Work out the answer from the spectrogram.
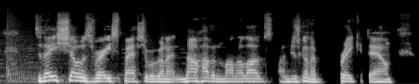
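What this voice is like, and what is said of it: Speaks with a noticeable accent. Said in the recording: “the show where you come for the accent”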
